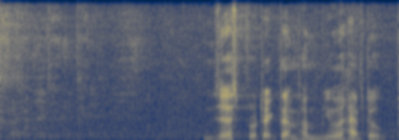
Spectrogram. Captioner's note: laughs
